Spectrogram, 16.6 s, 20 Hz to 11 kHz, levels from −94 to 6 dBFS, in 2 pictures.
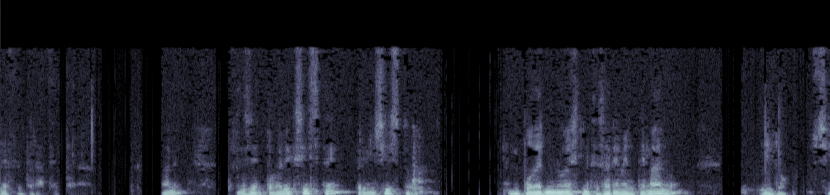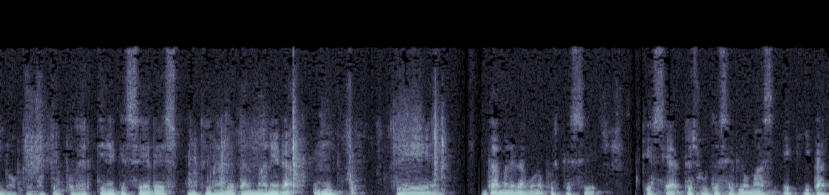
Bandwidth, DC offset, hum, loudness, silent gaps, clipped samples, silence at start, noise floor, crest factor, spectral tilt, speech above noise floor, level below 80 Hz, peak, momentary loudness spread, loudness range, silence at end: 8.6 kHz; under 0.1%; none; -22 LUFS; 1.47-1.59 s, 4.59-4.89 s, 7.34-7.39 s; under 0.1%; 0 s; -48 dBFS; 20 dB; -8 dB/octave; 27 dB; -42 dBFS; -2 dBFS; 14 LU; 5 LU; 0 s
